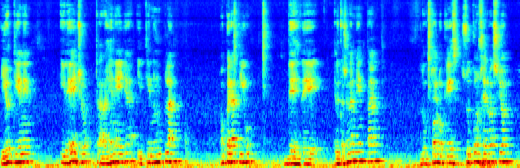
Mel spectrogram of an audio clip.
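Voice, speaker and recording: Mellow Venezuelan man, very echoey and off-mic. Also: on the high side, measured pace, far from the mic. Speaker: interview guest with conservation experience. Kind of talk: informal explanatory talk. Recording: very echoey, off-mic, faint noise.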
